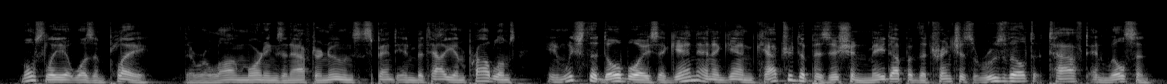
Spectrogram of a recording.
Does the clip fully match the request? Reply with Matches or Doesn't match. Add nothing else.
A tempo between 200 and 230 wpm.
Doesn't match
